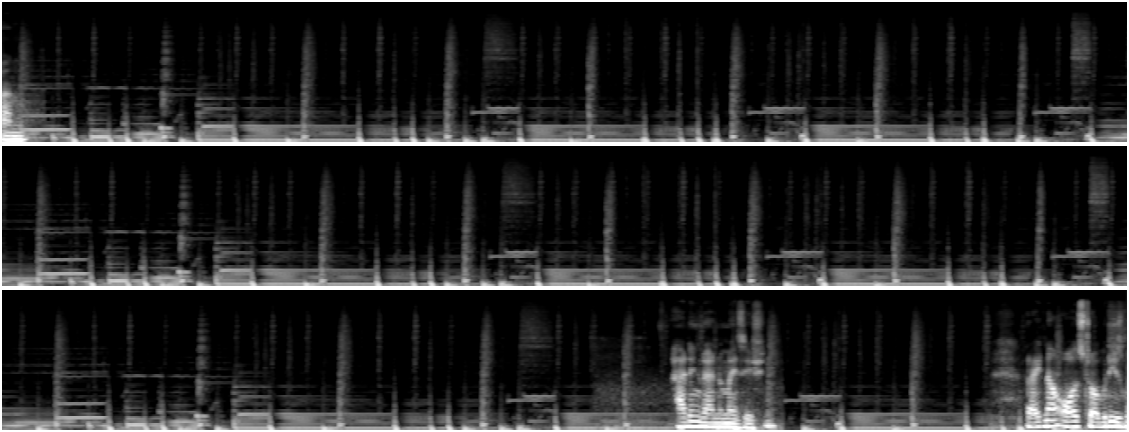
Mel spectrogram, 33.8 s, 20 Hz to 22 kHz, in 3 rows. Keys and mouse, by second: 0.0 click, 0.6 click, 1.5 click, 1.7-2.9 shift+drag, 2.7 e, 4.6 click, 6.6 click, 9.1 ctrl+space, 9.7 shift+drag, 10.2 ctrl+click, 10.7 shift+click, 11.2 ctrl+space, 12.3-14.7 drag, 17.6 click, 20.4-22.2 drag, 23.4-24.6 drag, 25.3-25.8 middle drag, 25.9 shift+middle drag, 26.3-26.8 middle drag, 27.0 shift+middle click, 27.8 click, 30.8 g, 31.6 click, 31.9 middle click, 32.9 click.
